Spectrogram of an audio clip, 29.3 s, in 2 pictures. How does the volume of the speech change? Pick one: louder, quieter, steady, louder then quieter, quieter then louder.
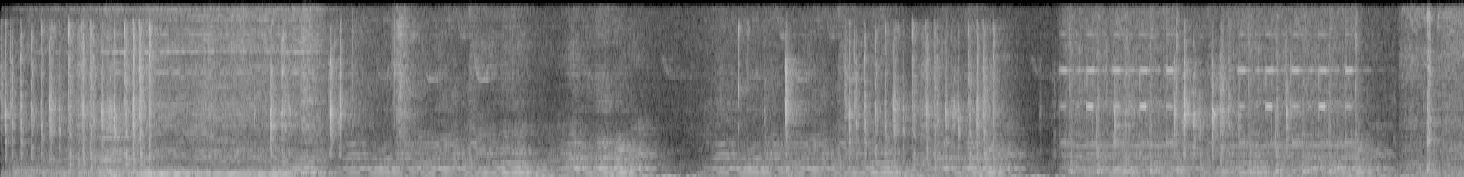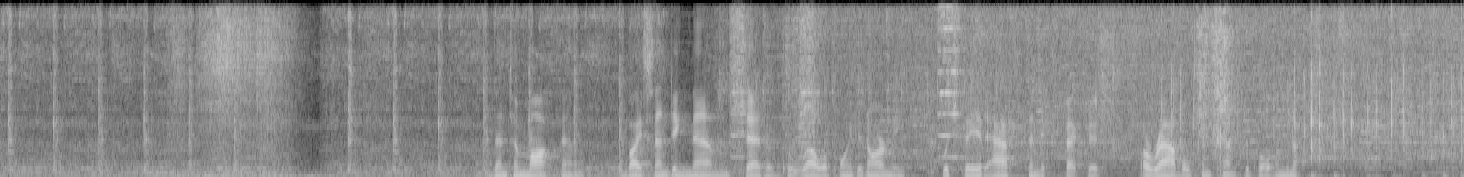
steady.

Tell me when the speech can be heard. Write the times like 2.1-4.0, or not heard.
19.5-27.6.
